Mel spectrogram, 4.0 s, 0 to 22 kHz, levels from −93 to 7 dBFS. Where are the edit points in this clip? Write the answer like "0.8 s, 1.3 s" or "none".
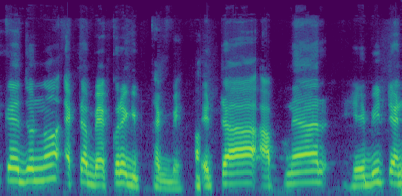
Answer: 1.8 s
